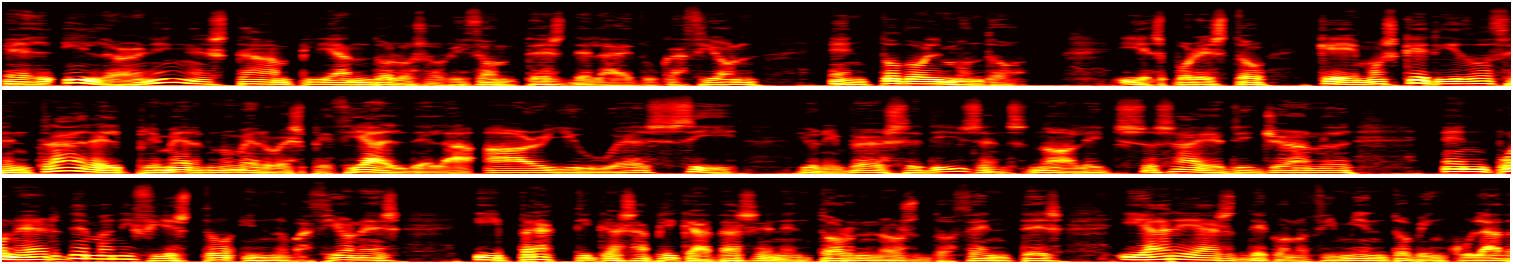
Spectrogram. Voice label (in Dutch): Spaans Man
